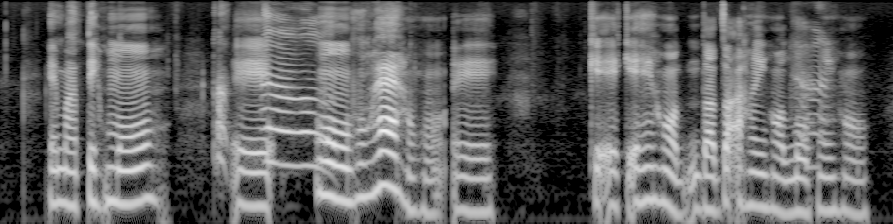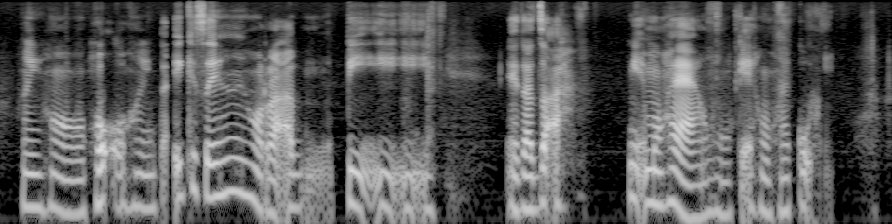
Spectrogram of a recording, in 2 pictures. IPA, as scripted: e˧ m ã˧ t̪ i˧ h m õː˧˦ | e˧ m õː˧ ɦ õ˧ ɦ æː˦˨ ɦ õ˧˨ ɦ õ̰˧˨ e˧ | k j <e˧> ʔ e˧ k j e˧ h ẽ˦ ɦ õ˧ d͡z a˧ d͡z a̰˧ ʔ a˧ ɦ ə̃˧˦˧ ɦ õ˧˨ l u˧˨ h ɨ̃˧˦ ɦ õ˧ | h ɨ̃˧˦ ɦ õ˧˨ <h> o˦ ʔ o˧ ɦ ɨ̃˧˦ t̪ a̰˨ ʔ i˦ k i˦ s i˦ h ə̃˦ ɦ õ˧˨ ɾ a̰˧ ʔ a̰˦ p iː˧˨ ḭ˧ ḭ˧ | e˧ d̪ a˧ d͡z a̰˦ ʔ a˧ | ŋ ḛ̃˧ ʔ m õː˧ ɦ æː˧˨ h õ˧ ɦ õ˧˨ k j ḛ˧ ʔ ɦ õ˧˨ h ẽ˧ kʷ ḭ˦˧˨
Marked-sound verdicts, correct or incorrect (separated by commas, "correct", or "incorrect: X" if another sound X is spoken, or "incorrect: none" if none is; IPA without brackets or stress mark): correct, correct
